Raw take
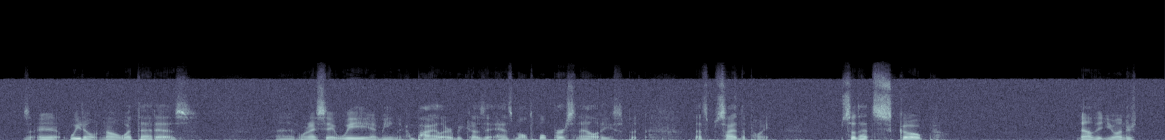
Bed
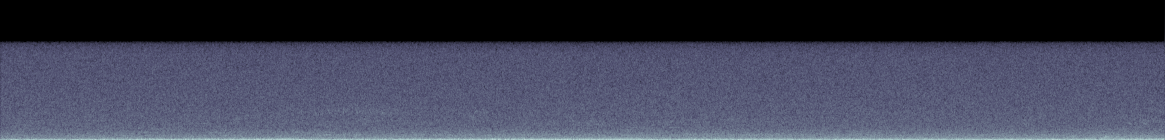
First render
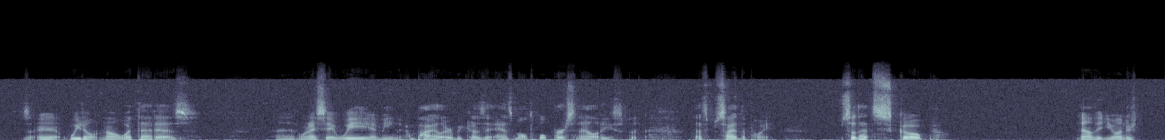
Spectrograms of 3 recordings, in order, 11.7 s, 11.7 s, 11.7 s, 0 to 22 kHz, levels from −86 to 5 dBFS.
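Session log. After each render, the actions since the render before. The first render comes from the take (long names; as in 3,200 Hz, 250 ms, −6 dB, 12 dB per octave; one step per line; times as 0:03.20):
noise reduction from a noise print 6 dB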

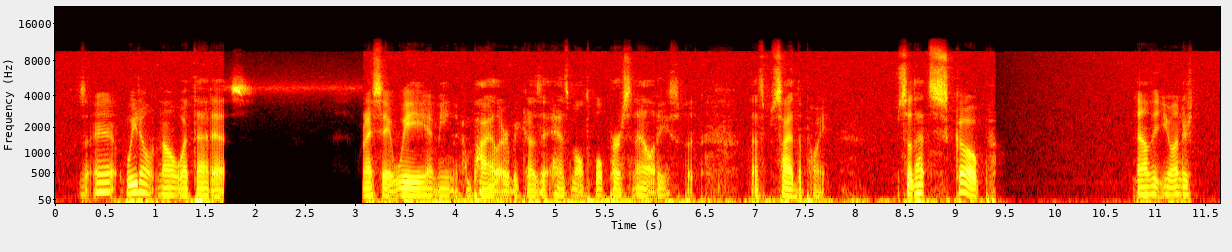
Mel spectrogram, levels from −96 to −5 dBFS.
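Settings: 0:01.68–0:03.08: four-pole ladder band-pass 4,800 Hz, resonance 90%
0:09.40–0:11.00: fade in, from −16 dB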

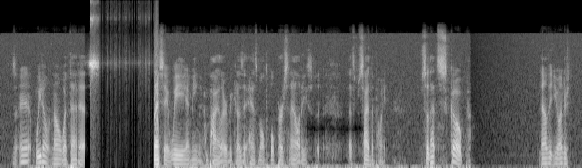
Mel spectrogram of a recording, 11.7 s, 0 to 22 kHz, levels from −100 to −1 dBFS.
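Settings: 0:01.79–0:03.16: leveller curve on the samples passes 5
0:06.12–0:07.27: phaser with its sweep stopped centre 390 Hz, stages 4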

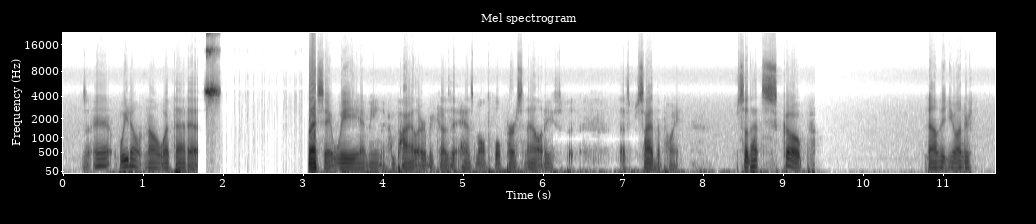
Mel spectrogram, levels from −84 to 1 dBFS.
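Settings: adaptive Wiener filter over 9 samples
dynamic equaliser 3,300 Hz, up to −6 dB, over −37 dBFS, Q 0.75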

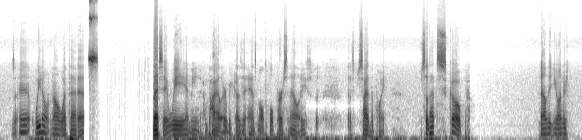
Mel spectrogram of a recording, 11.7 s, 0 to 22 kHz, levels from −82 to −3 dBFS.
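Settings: no processing that can be heard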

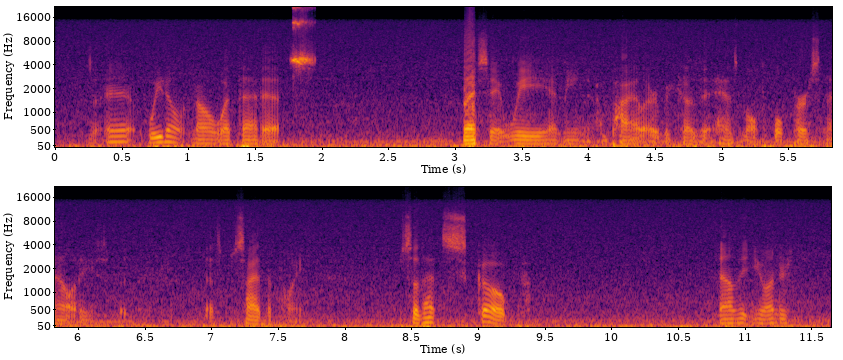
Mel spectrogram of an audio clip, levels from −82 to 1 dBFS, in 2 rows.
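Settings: mix in bed −10.5 dB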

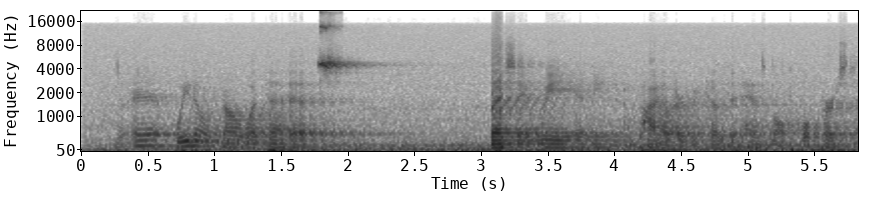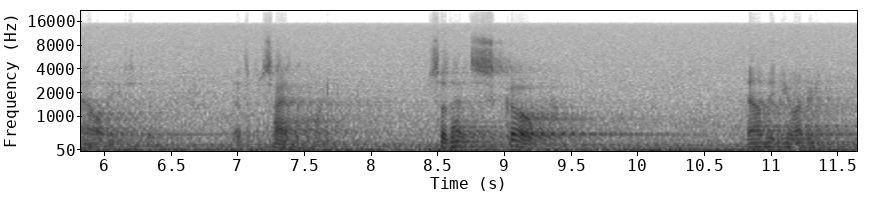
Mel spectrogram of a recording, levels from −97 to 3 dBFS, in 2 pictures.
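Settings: feedback echo with a low-pass in the loop 74 ms, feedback 75%, low-pass 4,500 Hz, level −8.5 dB
spring reverb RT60 3.4 s, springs 39 ms, chirp 75 ms, DRR 13.5 dB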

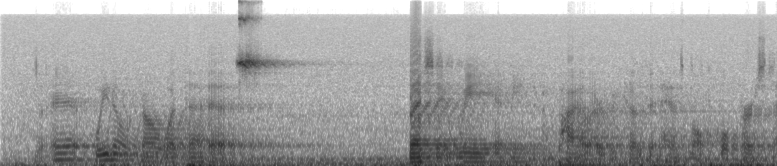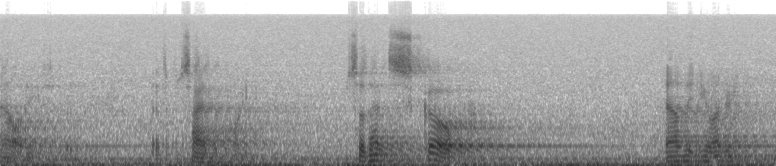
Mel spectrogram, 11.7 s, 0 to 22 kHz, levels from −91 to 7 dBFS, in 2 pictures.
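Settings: level +3 dB
brickwall limiter −3 dBFS, peak gain reduction 3 dB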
